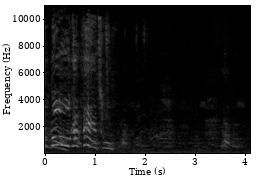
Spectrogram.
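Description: A run of loud, high-pitched cries in the first second and a half, several of them sharply falling in pitch, followed by faint scattered sounds.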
